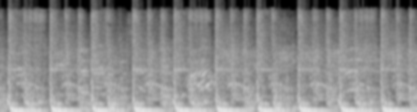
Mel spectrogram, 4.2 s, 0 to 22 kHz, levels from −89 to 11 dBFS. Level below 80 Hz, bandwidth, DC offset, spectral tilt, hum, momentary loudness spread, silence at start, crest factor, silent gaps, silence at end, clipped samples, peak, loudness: -10 dBFS; 17 kHz; under 0.1%; -4 dB/octave; none; 1 LU; 0 s; 8 dB; none; 0 s; 1%; 0 dBFS; -9 LUFS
